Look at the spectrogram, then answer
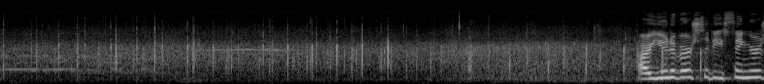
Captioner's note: cheers and applause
